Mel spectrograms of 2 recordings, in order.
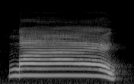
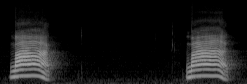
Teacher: you still pronounce it, but close the throat before you release the ending sound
